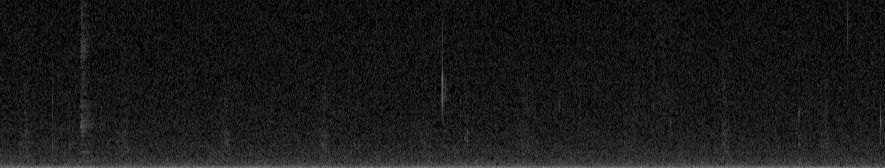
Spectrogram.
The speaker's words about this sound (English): So you can hear our clock there and things like that.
